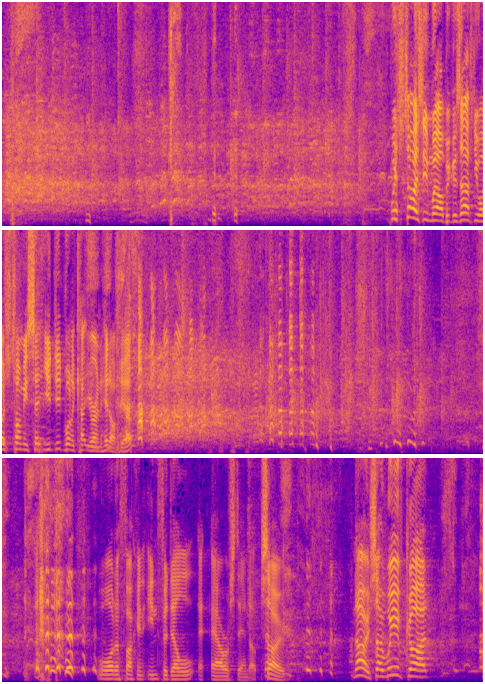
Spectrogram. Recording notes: Recorded LIVE at The Velvet Lounge in Perth on October 18, 2015.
